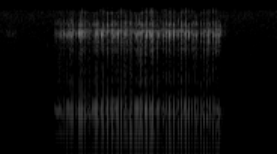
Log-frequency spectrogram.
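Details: French Bulldog Quentin snoring: a single loud, coarse, fluttering snore lasting nearly two seconds, typical heavy snoring of a flat-faced dog.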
